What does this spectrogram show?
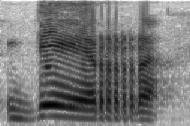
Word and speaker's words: guerra: Letter G can be also followed by a U and I, like in the word guitarra, or U and E, like in the word guerra.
